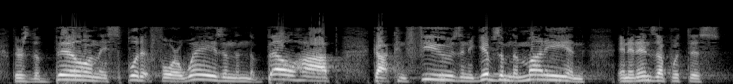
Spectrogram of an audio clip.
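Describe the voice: What's heard here is plain reading aloud.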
